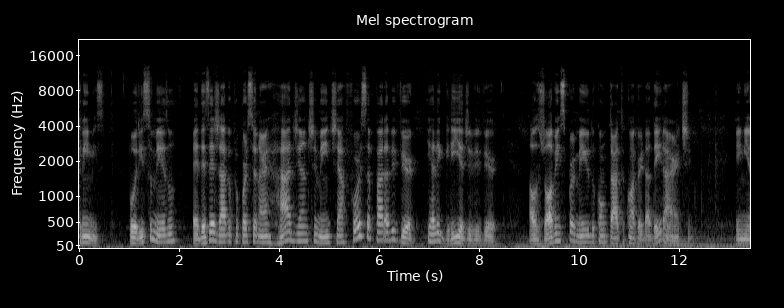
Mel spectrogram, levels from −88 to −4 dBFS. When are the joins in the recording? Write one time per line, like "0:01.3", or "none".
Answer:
none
